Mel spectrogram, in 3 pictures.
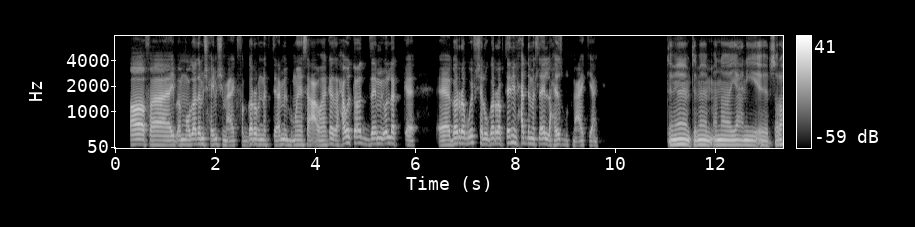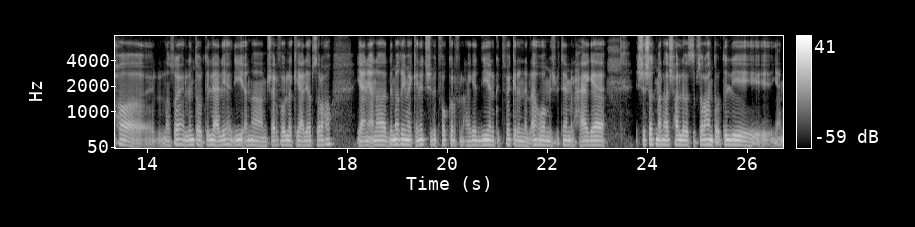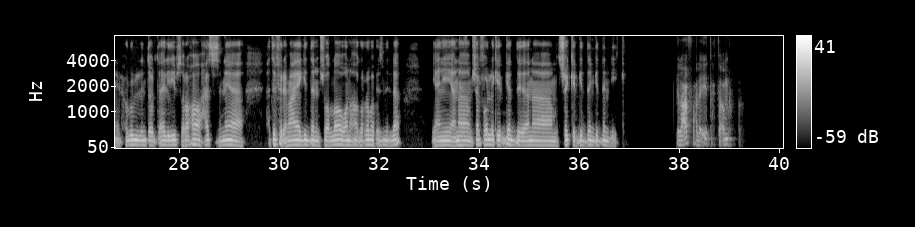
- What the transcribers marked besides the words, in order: unintelligible speech
- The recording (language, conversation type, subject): Arabic, advice, إزاي أقدر ألتزم بميعاد نوم وصحيان ثابت كل يوم؟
